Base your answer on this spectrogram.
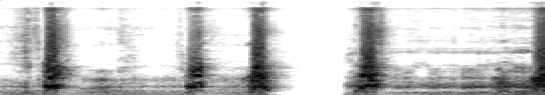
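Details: Bulldog barking in an uneven series of five gruff, harsh barks, some in quick pairs, with a growly rumble running underneath and one short silent gap midway.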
